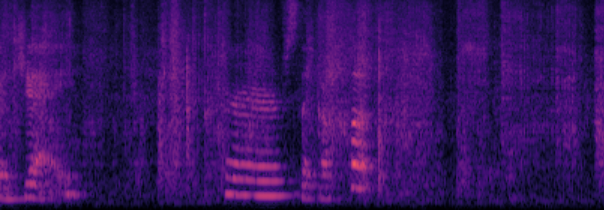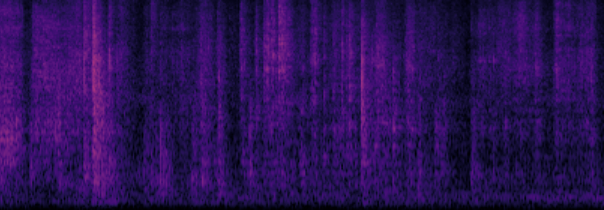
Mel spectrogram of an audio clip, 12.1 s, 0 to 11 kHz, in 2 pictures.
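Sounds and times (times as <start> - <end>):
paper rustling and crinkling: 0.0 - 12.0.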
